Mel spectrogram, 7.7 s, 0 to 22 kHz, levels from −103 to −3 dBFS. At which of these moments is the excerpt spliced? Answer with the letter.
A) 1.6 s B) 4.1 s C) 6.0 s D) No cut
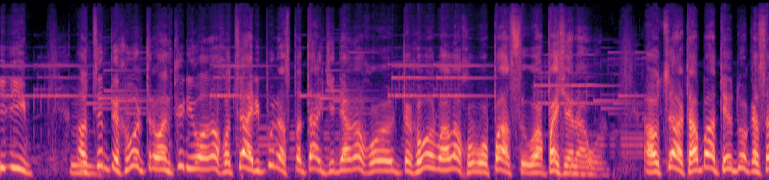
D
